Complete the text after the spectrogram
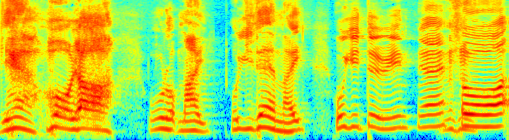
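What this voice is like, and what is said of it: Put-on English accent. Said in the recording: “I could perfect the English accent before I could speak this fluently”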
